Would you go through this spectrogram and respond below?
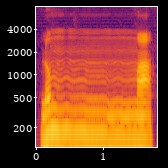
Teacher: মিম এবং নুনের রুপে তাসদিদ আসলে তখন অজিব গুন্না হবে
